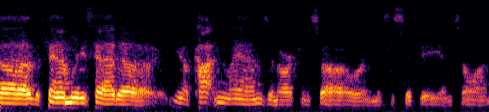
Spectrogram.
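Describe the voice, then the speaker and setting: A man talks at a fairly quick pace. His loudness swings a lot. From New York, raised in Memphis, Tennessee. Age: 60s. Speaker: author and poet. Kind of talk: interview. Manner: halting, many fillers.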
